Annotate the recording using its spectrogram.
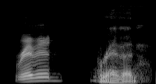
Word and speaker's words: Rivod: Either way, how do you say it? – Rivad. – Okay. – like Rivet, I guess.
